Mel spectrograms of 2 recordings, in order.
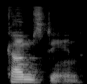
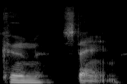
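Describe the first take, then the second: First: The last syllable sounds like 'stine'. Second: The last syllable sounds like 'stain'. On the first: The speaker calls it wrong. "I know you guys want to say Kumstein" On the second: The speaker calls it right. "but it's Kumstain"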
